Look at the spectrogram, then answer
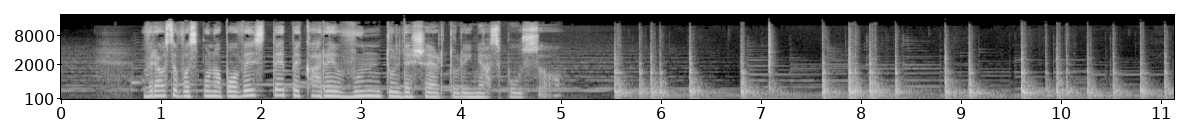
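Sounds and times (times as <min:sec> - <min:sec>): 
speech: 0:00.8 - 0:06.0
drum beats: 0:05.5 - 0:11.1.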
